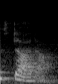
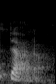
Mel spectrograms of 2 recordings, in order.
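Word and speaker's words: Tzara: दोस्तों हमारे सामने ट्रिजन स्टारा ठीक है या पे इसे रीजन सारा भी कह सकते हैं टी आप यहां पे साइलेंट कर सकते हैं आप अपने अकॉर्डिंग पढ़ सकते हैं आई विल रेड इट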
